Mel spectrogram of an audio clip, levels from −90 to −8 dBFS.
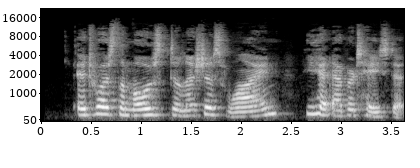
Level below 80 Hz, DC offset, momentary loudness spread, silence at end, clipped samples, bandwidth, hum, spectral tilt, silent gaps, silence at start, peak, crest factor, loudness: -64 dBFS; under 0.1%; 6 LU; 0 s; under 0.1%; 13.5 kHz; none; -3 dB/octave; none; 0.35 s; -2 dBFS; 16 dB; -18 LUFS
